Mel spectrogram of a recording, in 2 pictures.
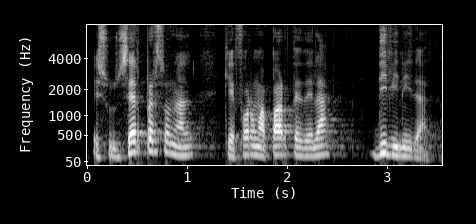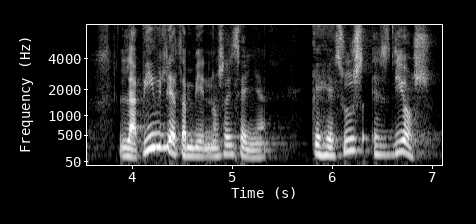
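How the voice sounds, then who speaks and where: A man giving a Bible apologetics lecture as instructor, reading verses aloud and spelling out key terms slowly and deliberately. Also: a little high, lively intonation, a little mellow.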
